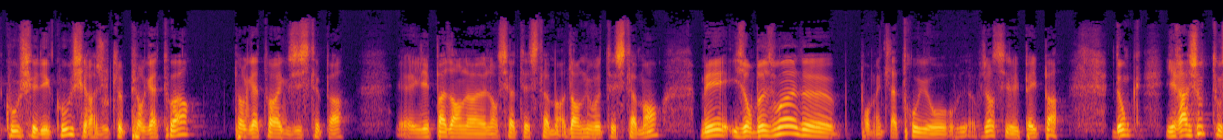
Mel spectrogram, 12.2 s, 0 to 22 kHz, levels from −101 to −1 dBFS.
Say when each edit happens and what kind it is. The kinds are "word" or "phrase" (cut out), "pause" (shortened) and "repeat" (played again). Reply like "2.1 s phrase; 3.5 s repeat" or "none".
none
